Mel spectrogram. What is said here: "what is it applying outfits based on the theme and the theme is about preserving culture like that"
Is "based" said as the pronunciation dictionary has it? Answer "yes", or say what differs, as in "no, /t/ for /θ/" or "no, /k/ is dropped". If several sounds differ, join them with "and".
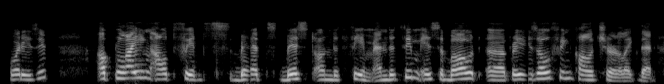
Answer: yes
